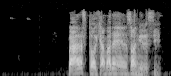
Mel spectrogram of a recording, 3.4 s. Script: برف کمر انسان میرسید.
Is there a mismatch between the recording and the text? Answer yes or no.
yes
